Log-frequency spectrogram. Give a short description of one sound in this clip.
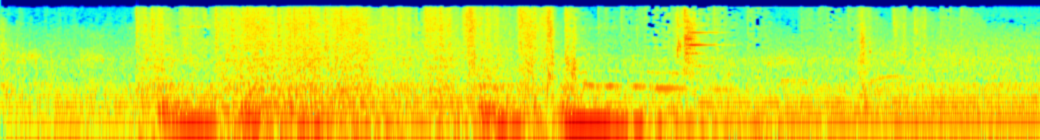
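Tank tracks clatter and squeak on the road.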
